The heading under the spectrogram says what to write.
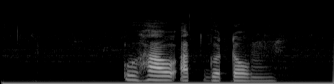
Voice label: TAGALOG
